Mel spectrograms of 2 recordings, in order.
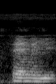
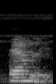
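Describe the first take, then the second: First: "ফ্যামিলি" in three syllables, fa-mi-lee; "ফ্যামিলি" as FAM-eh-lee; mistaken pronunciation. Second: "ফ্যামিলি" in two syllables, FAM-lee; "ফ্যামিলি" squeezed to fam-lee; correct pronunciation. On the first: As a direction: say "ফ্যামিলি" with a full middle vowel. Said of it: "তো এটা ভুল". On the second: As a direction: drop the middle i in "ফ্যামিলি". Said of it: "এটা হবে কি". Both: Shown as a demonstration.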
